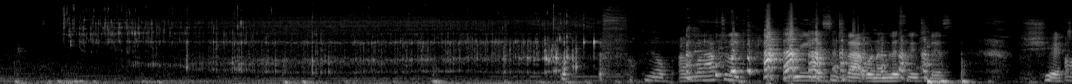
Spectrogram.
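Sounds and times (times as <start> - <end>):
sparkling drink pouring into a glass: 0.6 - 6.4
speech: 6.5 - 9.6, 10.4 - 10.7
laughter: 6.8 - 9.6.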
